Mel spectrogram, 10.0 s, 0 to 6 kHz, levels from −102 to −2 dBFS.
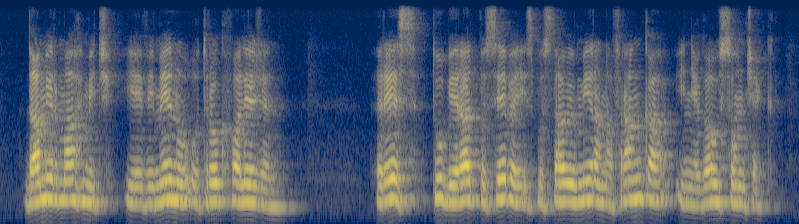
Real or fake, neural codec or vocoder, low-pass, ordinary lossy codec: real; none; 5.4 kHz; none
